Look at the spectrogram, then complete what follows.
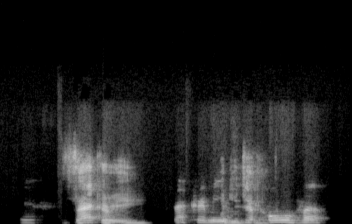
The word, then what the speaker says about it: Zachary: and I mean, want to make sure I pronounce his name, Zachary.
